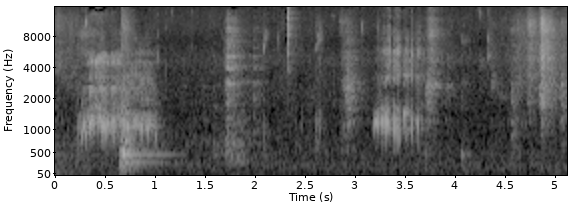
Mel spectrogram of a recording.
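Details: Pet white-bellied parrots, a pair, tasting blueberries for the first time and making grating gurgling sounds of enjoyment; short rasping bursts with one brief clear tone, separated by quiet pauses and soft handling noises.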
